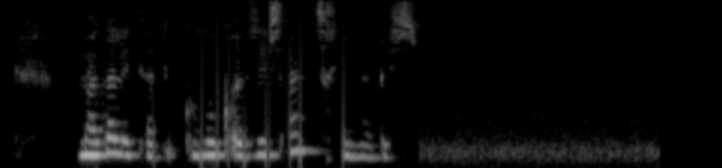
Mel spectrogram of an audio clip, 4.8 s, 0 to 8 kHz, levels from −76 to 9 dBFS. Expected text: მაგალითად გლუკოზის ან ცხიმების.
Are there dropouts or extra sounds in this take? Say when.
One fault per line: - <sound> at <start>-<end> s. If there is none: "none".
none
